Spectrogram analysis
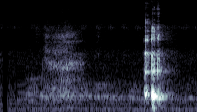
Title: Burping Challenge With Coca Cola || Real Burping Sounds || 😋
